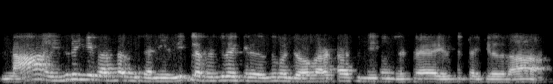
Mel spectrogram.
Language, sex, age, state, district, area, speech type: Tamil, male, 18-30, Tamil Nadu, Thanjavur, rural, conversation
